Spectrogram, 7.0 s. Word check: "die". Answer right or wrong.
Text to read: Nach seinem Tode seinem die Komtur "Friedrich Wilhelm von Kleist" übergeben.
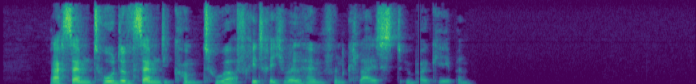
right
